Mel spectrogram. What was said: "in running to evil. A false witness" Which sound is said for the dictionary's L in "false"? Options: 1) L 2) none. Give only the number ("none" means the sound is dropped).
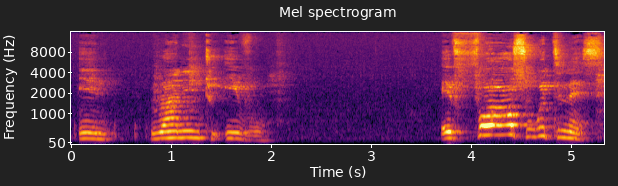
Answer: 1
